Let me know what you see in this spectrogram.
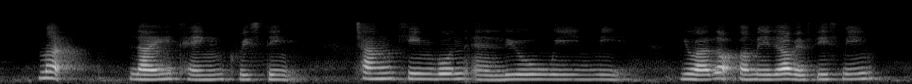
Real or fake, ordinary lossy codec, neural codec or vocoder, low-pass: fake; none; codec, 24 kHz, 0.9 kbps, DualCodec; 7.2 kHz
